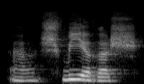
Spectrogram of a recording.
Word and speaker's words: schwierig: Okay, so EG will always be pronounced ush. Schwierig, difficult, schwierig. Ush. EG at the end is ush.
